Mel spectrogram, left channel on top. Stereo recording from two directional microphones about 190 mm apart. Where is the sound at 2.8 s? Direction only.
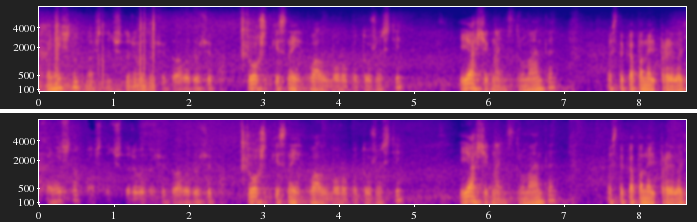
10° right (ahead or behind).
